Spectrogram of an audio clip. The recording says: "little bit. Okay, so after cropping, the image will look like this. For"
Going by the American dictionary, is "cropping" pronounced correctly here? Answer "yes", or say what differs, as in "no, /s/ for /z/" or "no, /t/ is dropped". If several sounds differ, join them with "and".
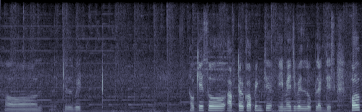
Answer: no, /ɹ/ is dropped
